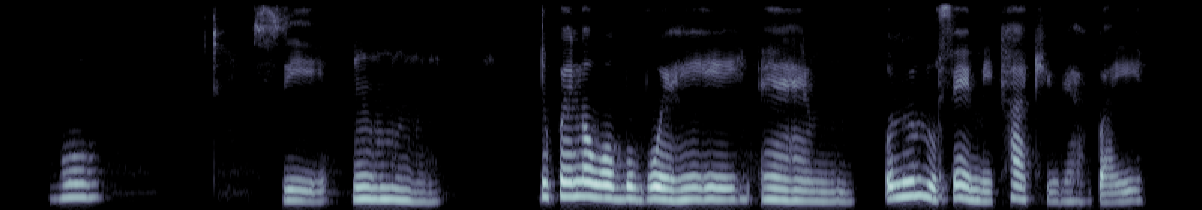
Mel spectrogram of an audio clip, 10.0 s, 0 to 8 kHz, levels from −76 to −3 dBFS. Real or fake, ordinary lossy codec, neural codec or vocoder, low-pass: fake; none; autoencoder, 22.05 kHz, a latent of 192 numbers a frame, VITS, trained on one speaker; 7.2 kHz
